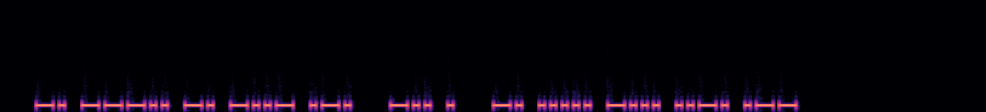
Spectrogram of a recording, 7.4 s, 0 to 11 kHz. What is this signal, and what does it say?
Morse code, heard as a keyed tone, about 28 wpm, 700 Hz. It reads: N8NXR DE N5BFW
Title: USA Callsign DE Callsign - 5 Characters - 28wpm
